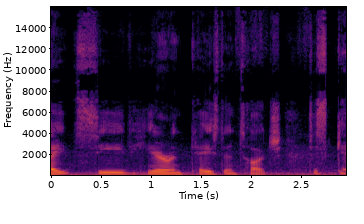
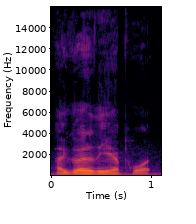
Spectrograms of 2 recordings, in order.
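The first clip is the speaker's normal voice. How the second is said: ordinary delivery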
